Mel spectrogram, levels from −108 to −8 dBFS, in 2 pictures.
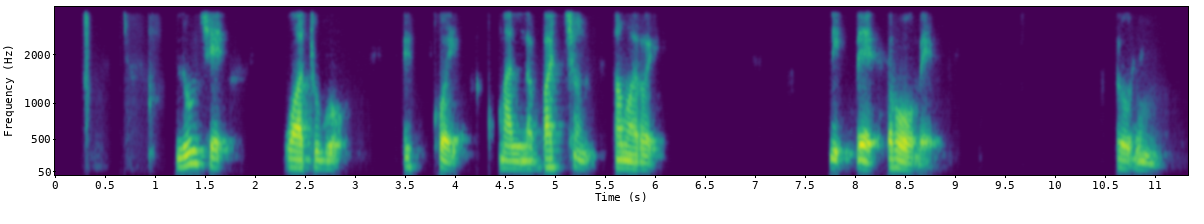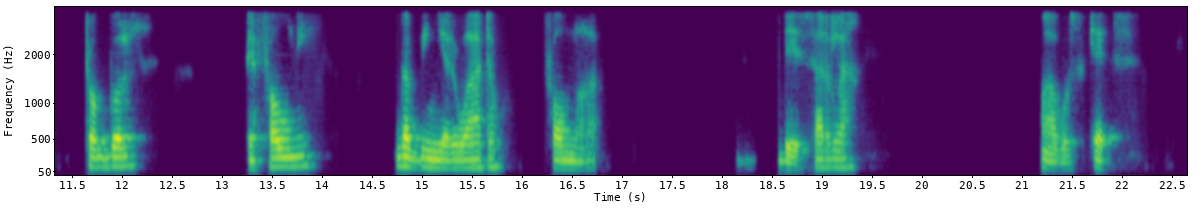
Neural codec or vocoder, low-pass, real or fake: codec, 16 kHz, 2 kbps, X-Codec, HuBERT features, trained on balanced general audio; 3.6 kHz; fake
